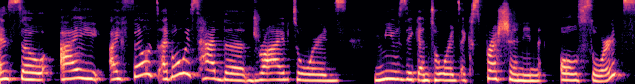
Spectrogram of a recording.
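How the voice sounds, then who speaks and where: A woman's high voice at a very slow pace, with hardly any pauses, very even loudness and ordinary pitch variation. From Romania. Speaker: life and health coach. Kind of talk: podcast interview.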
